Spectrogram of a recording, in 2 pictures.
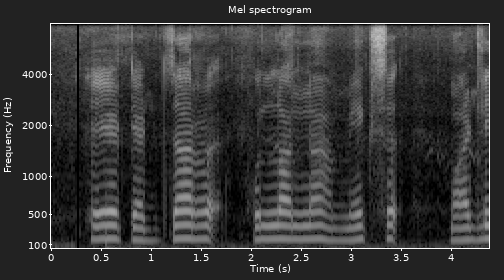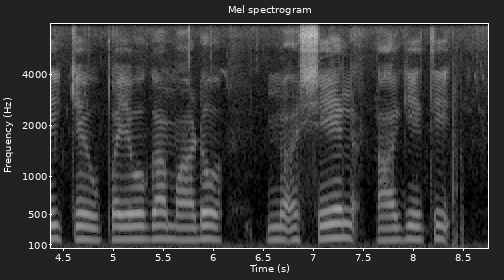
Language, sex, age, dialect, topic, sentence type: Kannada, male, 18-24, Dharwad Kannada, agriculture, statement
